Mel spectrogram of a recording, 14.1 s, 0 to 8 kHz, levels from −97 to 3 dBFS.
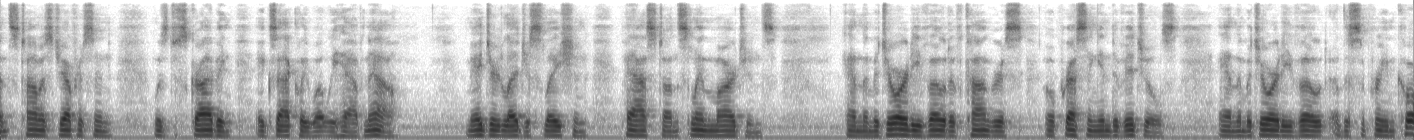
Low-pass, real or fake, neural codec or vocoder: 7.2 kHz; fake; autoencoder, 48 kHz, 128 numbers a frame, DAC-VAE, trained on Japanese speech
